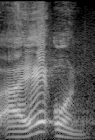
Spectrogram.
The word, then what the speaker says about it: aeón: El término técnico es aeones, A-E-O, acento en, aeón, un aeón o aeones. Si lo decimos en singular, lleva acento en la O, aeón.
